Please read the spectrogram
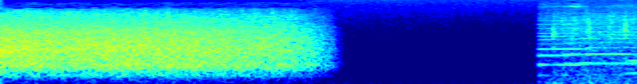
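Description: A crowd cheering and applauding, which cuts off suddenly a little over a second in.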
